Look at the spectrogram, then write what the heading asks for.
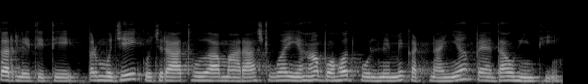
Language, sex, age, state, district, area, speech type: Hindi, female, 30-45, Rajasthan, Jaipur, urban, spontaneous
